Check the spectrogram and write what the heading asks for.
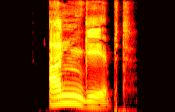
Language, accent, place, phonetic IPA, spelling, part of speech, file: German, Germany, Berlin, [ˈanˌɡeːpt], angebt, verb, De-angebt.ogg
- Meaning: second-person plural dependent present of angeben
